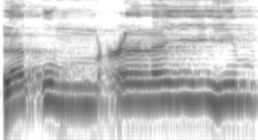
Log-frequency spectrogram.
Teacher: jimhar sawi dibaca jelas na fathah diikuti Alif dua harakat jaalnaakum mim sukun bertemu Ain mim sukun dibaca jelas Idhar syafawi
